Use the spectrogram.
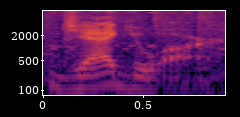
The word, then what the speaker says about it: Jaguar: this the Amiga proper the PC or the jaguar or as the British say jaguar here's Simon the Sorcerer this one features a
